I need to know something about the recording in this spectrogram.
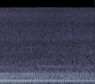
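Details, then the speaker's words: Maytag washer on its final spin with a heavy test load, about a third more clothes than usual: a steady low hum getting up to speed, smooth and even with no knocks or rubbing; normal spin. "It's getting up to speed. I'll lift this lid up and show you, and of course it's going to shut it down, but that way you'll be able to see it is spinning nice and fast."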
